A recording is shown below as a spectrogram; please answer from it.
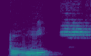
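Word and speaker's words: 不: still sounds like Boo but when boo is followed by a syllable in the fourth tone like this fourth tone then the sound of it changes into the second tone which is Buu we just learned sure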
